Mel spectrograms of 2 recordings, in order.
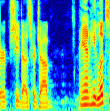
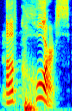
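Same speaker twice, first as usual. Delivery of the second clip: usual speaking voice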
